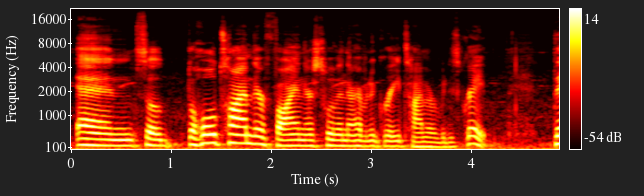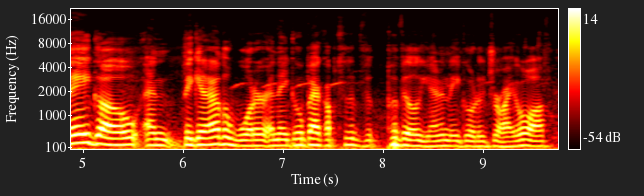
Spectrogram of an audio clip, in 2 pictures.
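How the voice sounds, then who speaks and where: A middle-aged woman from New Jersey telling a story casually, animated, laughing often and swearing freely. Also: low-pitched, brisk.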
